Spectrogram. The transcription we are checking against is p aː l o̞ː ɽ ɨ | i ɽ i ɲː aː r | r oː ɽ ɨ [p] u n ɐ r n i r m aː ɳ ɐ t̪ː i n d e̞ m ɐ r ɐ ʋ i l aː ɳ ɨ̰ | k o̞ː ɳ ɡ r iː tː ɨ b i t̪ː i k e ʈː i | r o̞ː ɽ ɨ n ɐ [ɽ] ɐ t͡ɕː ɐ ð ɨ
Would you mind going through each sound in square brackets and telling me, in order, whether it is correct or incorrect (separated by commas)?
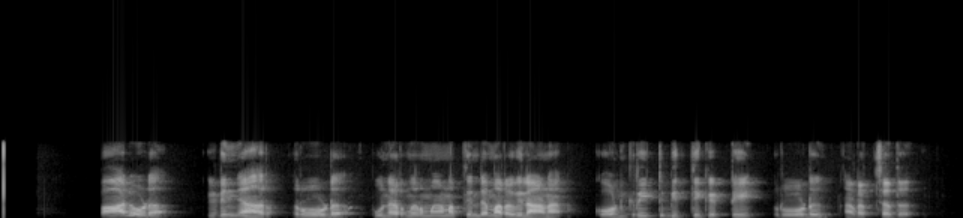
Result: correct, correct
